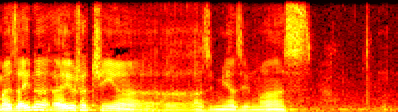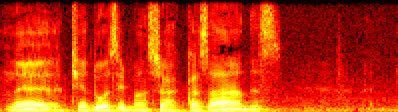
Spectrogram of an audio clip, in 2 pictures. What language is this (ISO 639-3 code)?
por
